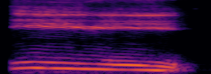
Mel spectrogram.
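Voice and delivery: E drawn out as a long ee; teacher showing the wrong long ee sound; wrong long vowel. Shown as a demonstration. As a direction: stretch E into a long, tense ee. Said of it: "It's not E".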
